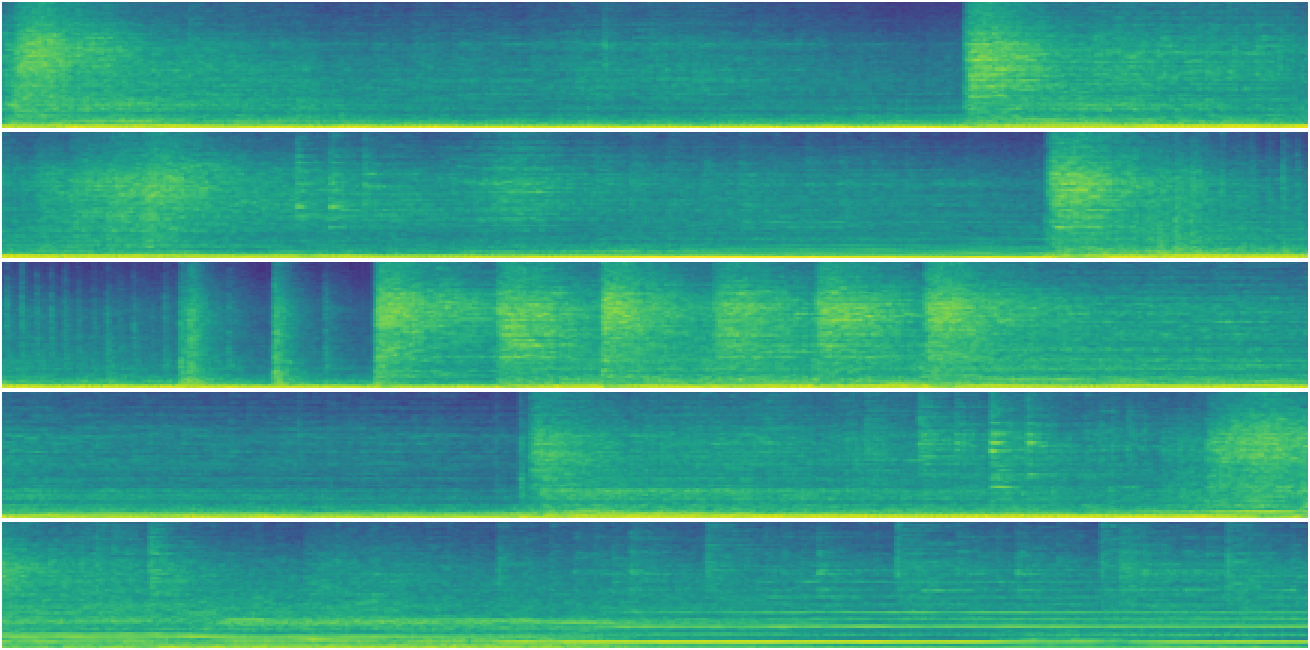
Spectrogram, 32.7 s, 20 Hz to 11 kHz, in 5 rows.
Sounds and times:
Music: 0.0s - 32.6s.

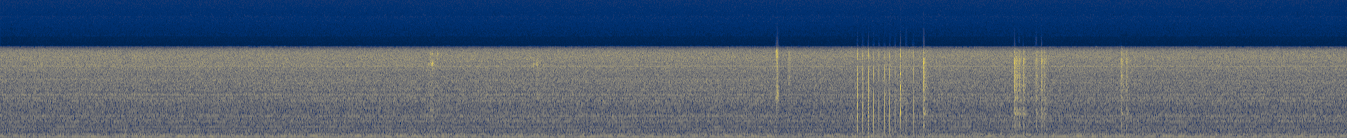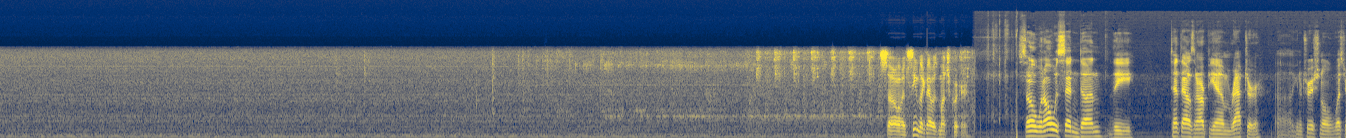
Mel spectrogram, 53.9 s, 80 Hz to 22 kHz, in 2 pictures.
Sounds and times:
Inside, small room: 0.0s - 53.8s
Speech: 44.6s - 46.4s, 47.3s - 49.6s, 50.4s - 53.8s.

